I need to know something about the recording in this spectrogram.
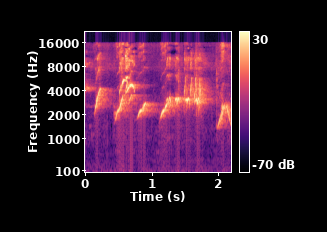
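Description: Male green leafbird (cucak ijo) singing a fast run of short whistled notes that sweep up and down, about five a second.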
